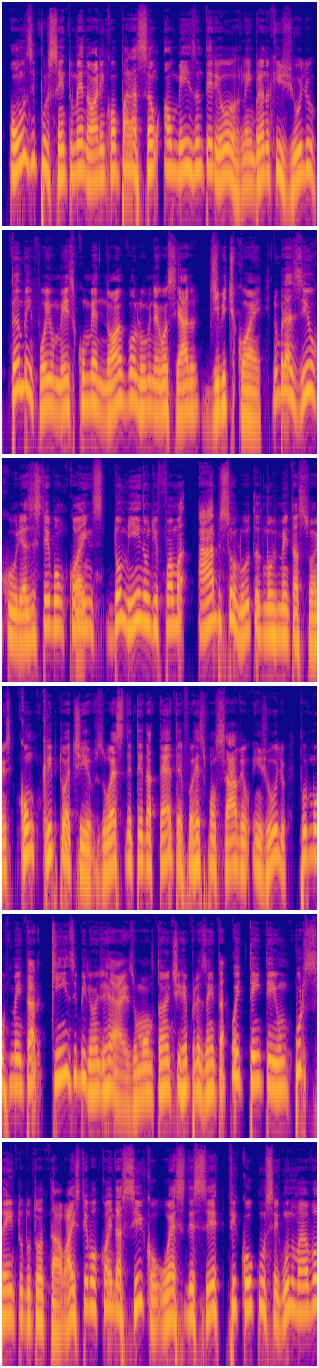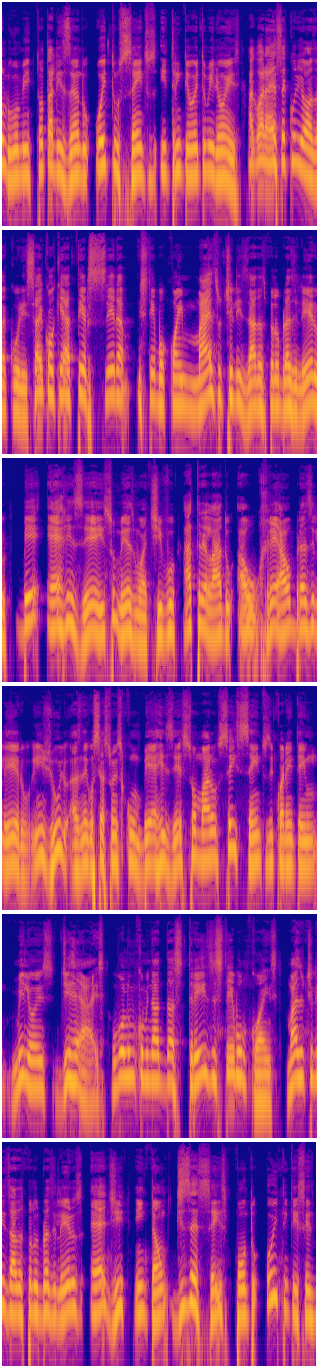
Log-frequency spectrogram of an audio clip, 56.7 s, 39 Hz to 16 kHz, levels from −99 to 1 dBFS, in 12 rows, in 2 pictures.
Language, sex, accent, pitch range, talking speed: Portuguese, male, Brazilian, 130-175 Hz, 125 wpm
